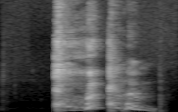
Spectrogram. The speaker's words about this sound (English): hang on, I have to cough. Break for coughing.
